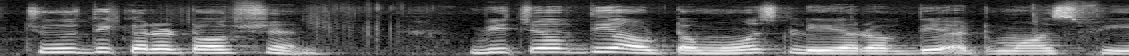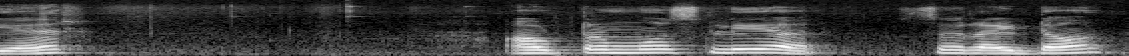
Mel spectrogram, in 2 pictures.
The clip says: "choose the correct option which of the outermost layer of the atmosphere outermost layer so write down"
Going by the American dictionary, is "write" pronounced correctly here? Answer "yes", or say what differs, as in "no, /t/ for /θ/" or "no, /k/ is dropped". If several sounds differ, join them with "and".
yes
